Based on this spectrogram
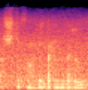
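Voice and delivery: scared hushed prayer; hushed fright. Real, not acted. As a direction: gasp it out quietly in alarm. Startled by a moving snake.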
